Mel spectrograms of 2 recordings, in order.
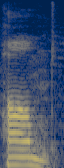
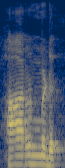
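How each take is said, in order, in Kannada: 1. r ಶಬ್ದ silent ಆಗಿದೆ. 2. r ಶಬ್ದ ಸ್ಪಷ್ಟವಾಗಿ ಉಚ್ಚರಿಸಲಾಗಿದೆ. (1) "ಆರ್ ಸೈಲೆಂಟ್ ಮಾಡ್ಕೊಳ್ಳಿ" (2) "ಅಲ್ಲ"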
